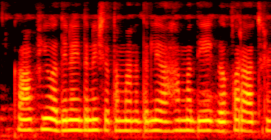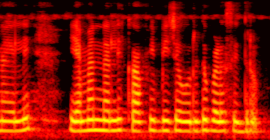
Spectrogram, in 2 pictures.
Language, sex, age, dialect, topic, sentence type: Kannada, female, 51-55, Central, agriculture, statement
